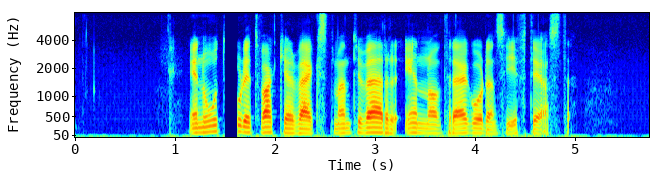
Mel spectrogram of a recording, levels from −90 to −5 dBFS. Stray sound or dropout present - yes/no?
yes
